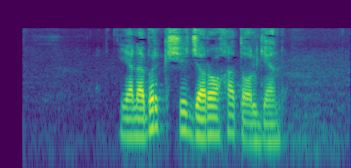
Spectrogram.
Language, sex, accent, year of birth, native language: Uzbek, male, Toshkent shahri, 1999, Uzbek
